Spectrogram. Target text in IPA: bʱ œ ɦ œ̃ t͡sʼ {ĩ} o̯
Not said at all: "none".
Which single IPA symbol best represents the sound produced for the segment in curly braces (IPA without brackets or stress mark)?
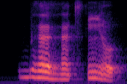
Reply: ĩ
